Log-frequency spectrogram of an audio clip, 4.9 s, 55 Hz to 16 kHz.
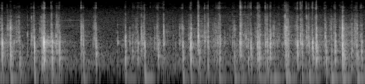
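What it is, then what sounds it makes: Plastic mechanical keyboard with SA keycaps. Rapid fingertip typing on a compact 68-key NiZ Plum Atom 68 keyboard with a hollow white plastic case and purple and yellow Domikey Gas Attack SA plastic keycaps, resting on a desk pad. Quick, dry, clacky key taps run in dense bursts with a brief pause near the middle. Each tap is short and centered in the mids, with little ring.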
